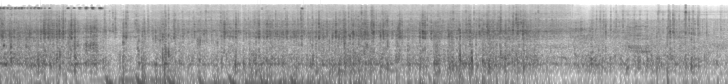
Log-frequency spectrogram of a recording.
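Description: Intense Recluse full-suspension mountain bike riding fast down a rocky trail: tyres crunching over loose stones, with constant rattling and knocking from the bike over the bumps and wind rumbling on the action camera's microphone. The rattling eases a little about eight seconds in as the trail smooths out.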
